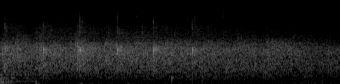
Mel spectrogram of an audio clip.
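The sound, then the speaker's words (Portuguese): An audience applauds, a steady crackling wash of many clapping hands with a few sharper claps standing out at a regular beat, fairly even in loudness throughout. “Pode aplaudir porque ele é santo, ele é bom.”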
